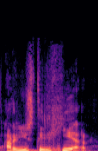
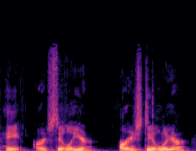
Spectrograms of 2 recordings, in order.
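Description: First: HERE as "jier" with H, every word separate; higher, word-by-word "still hier"; learner's careful pronunciation. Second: HERE without H, "stillir", rising; native-style linking. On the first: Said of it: "os va a entender si decís". (here con H marcada, palabra por palabra) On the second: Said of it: "cuando un nativo te diga". (como un nativo, here sin H y enlazado) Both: Shown as a demonstration.

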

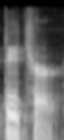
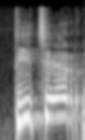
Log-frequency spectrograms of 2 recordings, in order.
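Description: First: English-accented "teacher", lower and relaxed; native English pronunciation. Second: "teacher" high, with a tapped Spanish r; Spanish-accented "teacher", pitched up; wrong Spanish-style pronunciation. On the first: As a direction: say "teacher" as "TEE-chuh(r)", falling. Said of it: "se puede decir". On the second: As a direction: say "teacher" as "TEE-cher" with Spanish sounds. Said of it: "no, se puede decir". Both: Shown as a demonstration.

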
